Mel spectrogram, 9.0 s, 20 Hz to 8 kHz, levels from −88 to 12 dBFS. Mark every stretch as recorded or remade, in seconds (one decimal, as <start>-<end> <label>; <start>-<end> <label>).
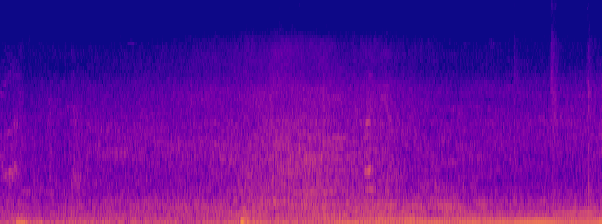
0.0-0.6 recorded; 0.6-1.3 remade; 1.3-3.8 recorded; 3.8-5.4 remade; 5.4-6.4 recorded; 6.4-7.4 remade; 7.4-9.0 recorded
